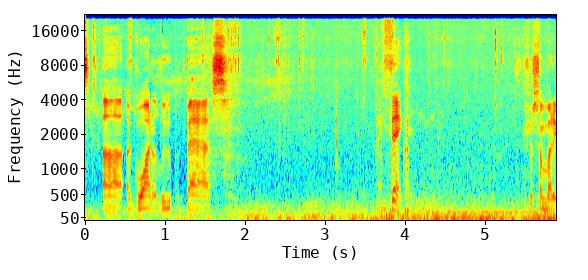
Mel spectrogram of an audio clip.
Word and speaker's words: Guadalupe: All I know is we're not on the Guadaloop River, which I just recently learned how to pronounce properly. Been calling a Guadalupe for about 7 years.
